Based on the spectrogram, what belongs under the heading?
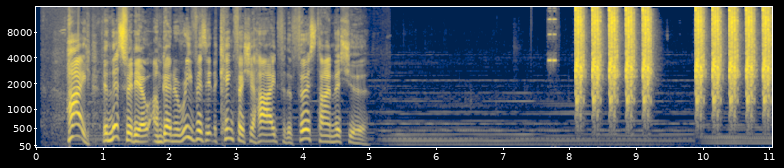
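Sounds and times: camera shutter clicks: 8.1s - 11.0s.

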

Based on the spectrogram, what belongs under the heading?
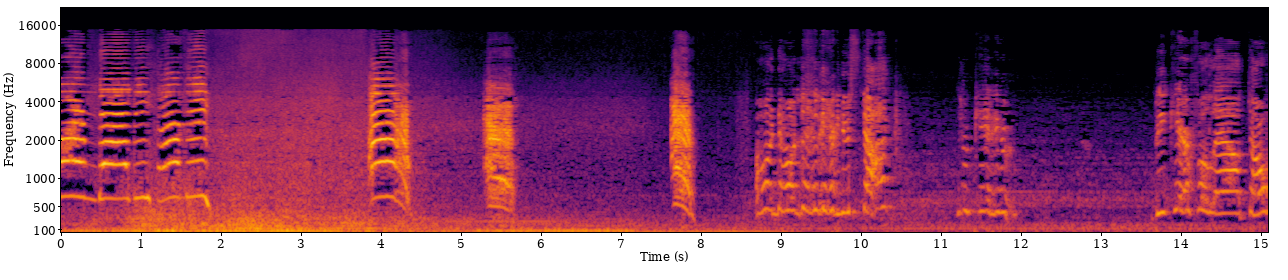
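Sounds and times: car interior hum: 0.0s - 10.4s.

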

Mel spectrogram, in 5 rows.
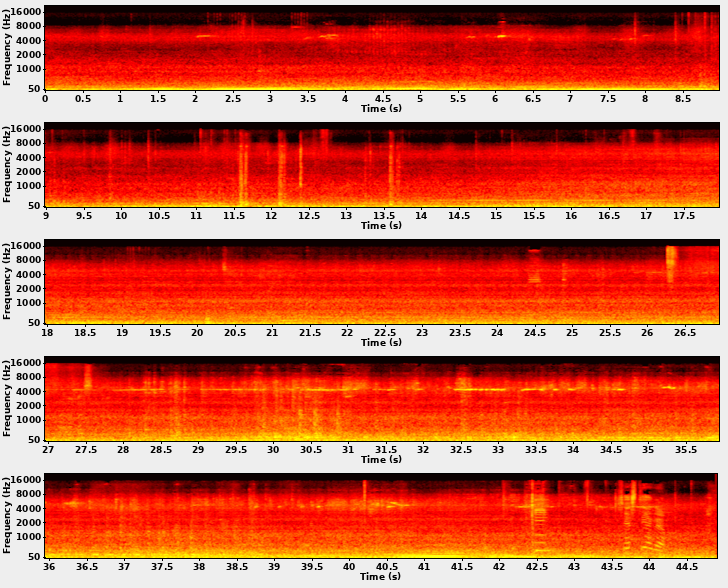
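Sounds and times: traffic rumble inside car: 0.0s - 44.9s.

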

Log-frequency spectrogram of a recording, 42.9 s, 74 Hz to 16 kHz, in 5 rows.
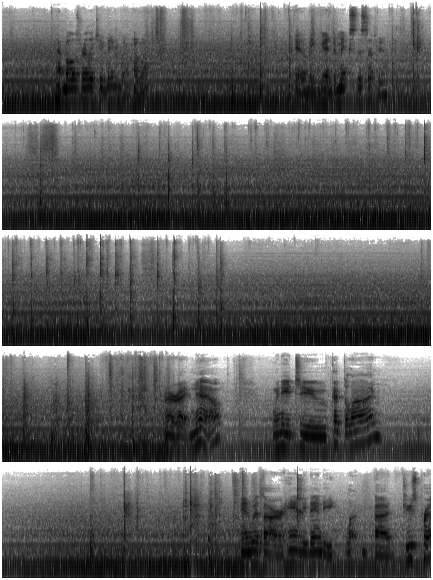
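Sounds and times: microwave oven humming: 0.0s - 42.9s.

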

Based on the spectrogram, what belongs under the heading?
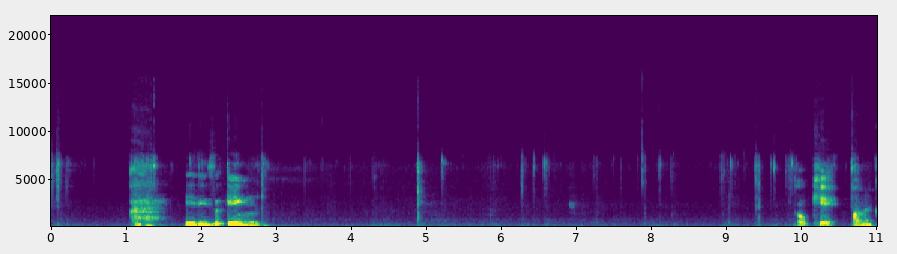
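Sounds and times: cards clicking and tapping: 4.0s - 10.0s.

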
